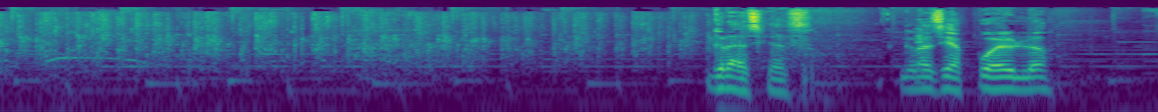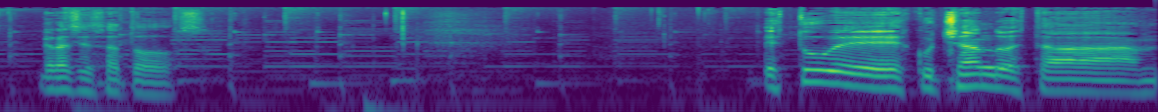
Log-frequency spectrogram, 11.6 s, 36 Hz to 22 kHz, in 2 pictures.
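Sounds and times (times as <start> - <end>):
crowd applause: 0.0 - 3.7
speech: 3.6 - 5.4, 6.0 - 6.9, 9.6 - 11.5.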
